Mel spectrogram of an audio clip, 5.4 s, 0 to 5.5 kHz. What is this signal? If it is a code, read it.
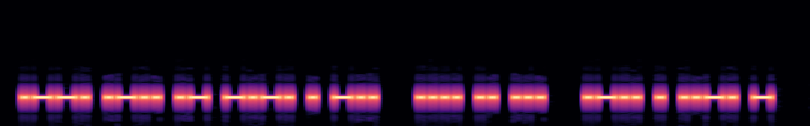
Morse code, heard as a keyed tone, about 30 wpm, 600 Hz. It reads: PLACED HIS LEFT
